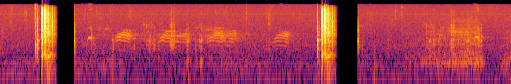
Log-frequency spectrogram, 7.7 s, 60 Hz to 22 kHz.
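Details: Grey-crowned babbler at Coolmunda Dam, Coolmunda, Inglewood, Queensland, Australia, filmed with a Canon Powershot S5 IS: a run of nasal, wavering chatter notes in the middle seconds, framed by two sharp mechanical clicks and brief dropouts.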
